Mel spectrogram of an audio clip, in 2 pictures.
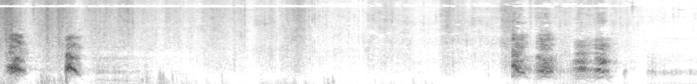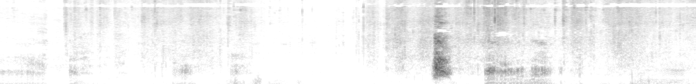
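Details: Rescued dog Bella with Samson the Boxer and Odin the German Shepherd playing together at home; short harsh barks come in clusters of two or three, with quieter growling and rustling between bursts.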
